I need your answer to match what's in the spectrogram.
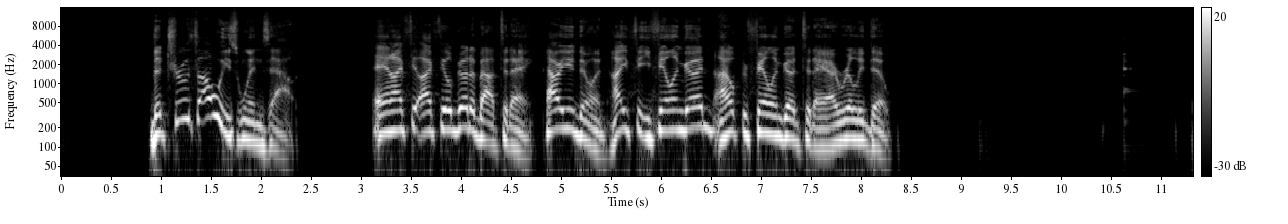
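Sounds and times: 
speech: 0.9 - 2.4, 3.1 - 8.4
ceramic cup clink as cup is set down: 10.6 - 10.9.

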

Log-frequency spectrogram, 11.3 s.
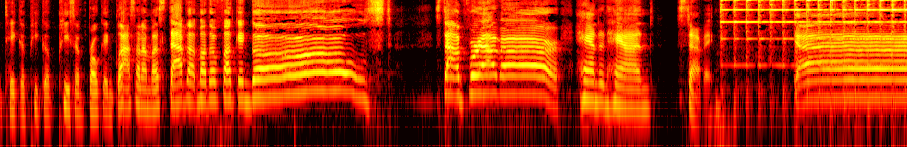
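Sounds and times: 
speech: 0.0 - 4.9, 5.5 - 9.2, 9.9 - 11.3
double bell ding: 9.0 - 11.3.

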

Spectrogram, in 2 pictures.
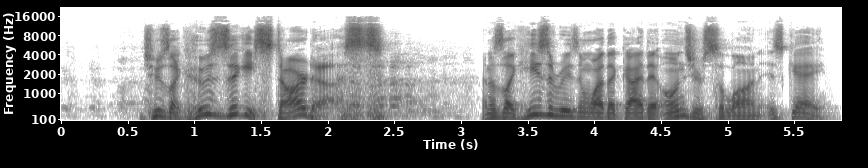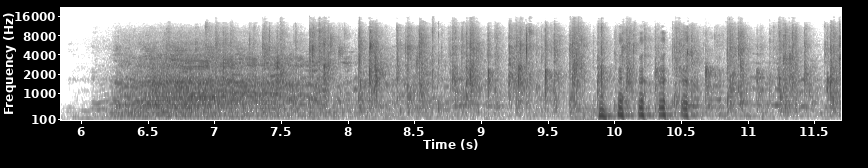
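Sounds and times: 
laughter: 0.0 - 0.6, 2.0 - 3.1, 6.0 - 9.2, 9.8 - 11.6
speech: 0.6 - 2.6, 3.2 - 5.8, 9.9 - 10.8
audience applause: 6.5 - 11.6.

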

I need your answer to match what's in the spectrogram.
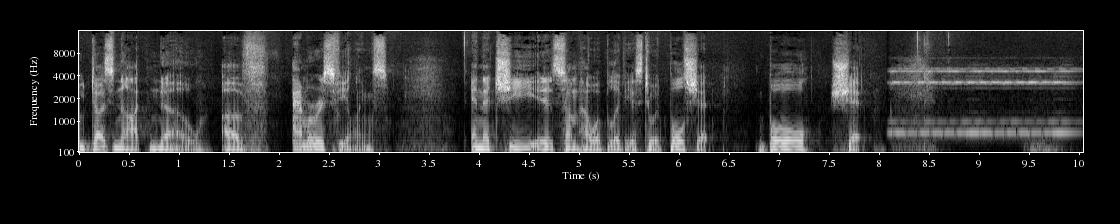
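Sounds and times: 
speech: 0.0 - 3.2, 3.9 - 8.5
phone ringing: 8.1 - 10.0.

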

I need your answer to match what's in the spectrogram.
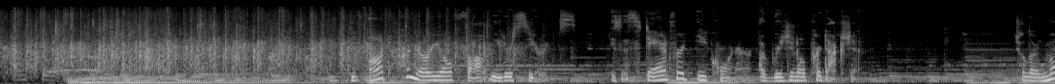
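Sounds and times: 
audience applause: 0.0 - 5.7
sustained musical tone: 0.6 - 6.1
speech: 3.5 - 8.7, 10.2 - 10.5.

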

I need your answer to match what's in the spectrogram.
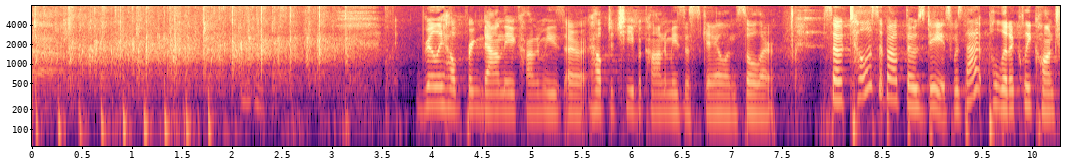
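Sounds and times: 
audience applause: 0.0 - 3.4
speech: 3.9 - 10.2.

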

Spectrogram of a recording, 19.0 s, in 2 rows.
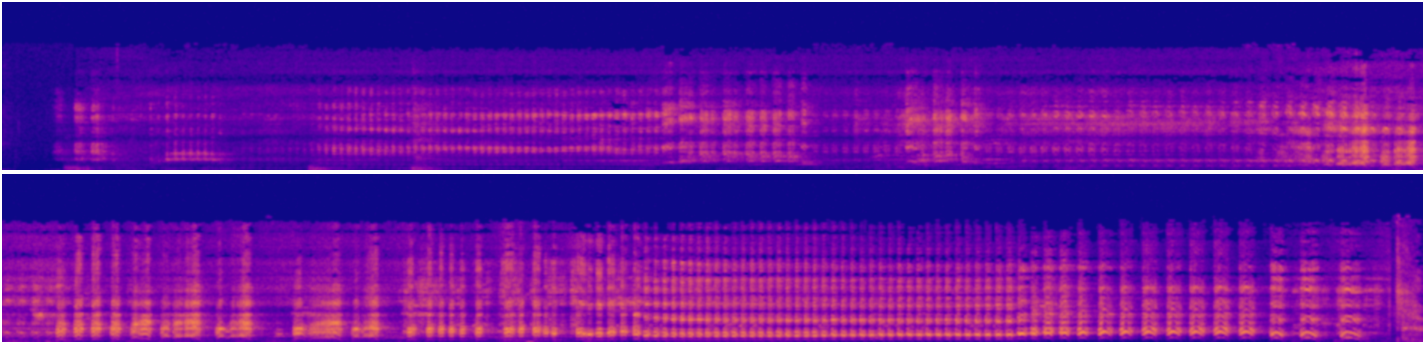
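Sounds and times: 
kookaburra laughing call: 0.5 - 18.7.

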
